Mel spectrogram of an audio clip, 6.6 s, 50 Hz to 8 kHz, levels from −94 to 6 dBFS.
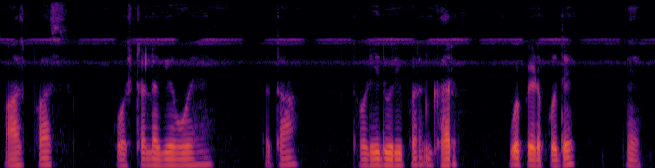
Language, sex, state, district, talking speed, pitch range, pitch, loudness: Hindi, male, Bihar, Supaul, 130 wpm, 110-115 Hz, 110 Hz, -40 LUFS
